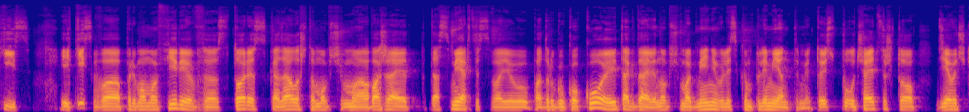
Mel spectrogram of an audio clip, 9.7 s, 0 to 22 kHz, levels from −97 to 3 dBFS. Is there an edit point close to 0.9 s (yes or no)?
yes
